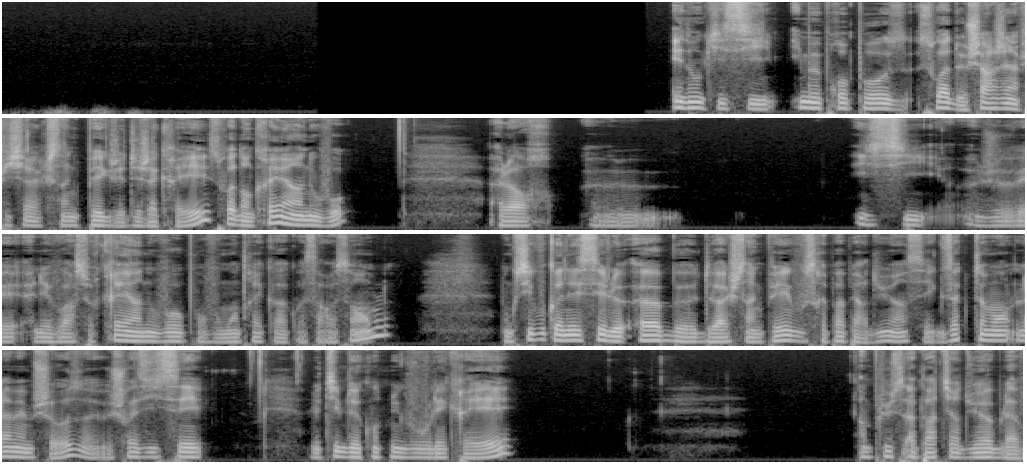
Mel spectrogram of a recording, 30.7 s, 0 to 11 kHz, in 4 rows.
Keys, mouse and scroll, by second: 2.3-3.7 drag, 4.0-16.0 middle drag, 16.0 click, 23.9-24.9 scroll down 3, 26.0-26.4 scroll up 2, 26.4-27.3 scroll down 2, 27.3-27.7 scroll up 2.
